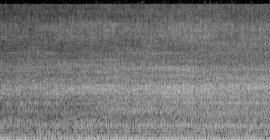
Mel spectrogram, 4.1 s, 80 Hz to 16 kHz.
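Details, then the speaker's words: Audi 100 C4 2.8 petrol V6 with LPG (4th generation), said to be freshly overhauled and still in break-in; misfiring, no power, stalls on the road; uneven idle with irregular low stumble about four beats a second. "працює страшно на холодну кажуть що заводиться"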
